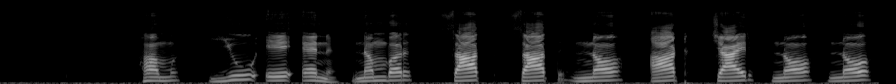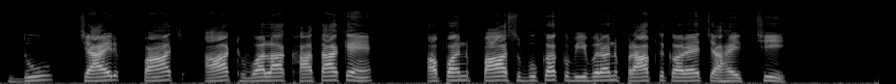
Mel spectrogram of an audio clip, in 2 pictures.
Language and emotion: Maithili, neutral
